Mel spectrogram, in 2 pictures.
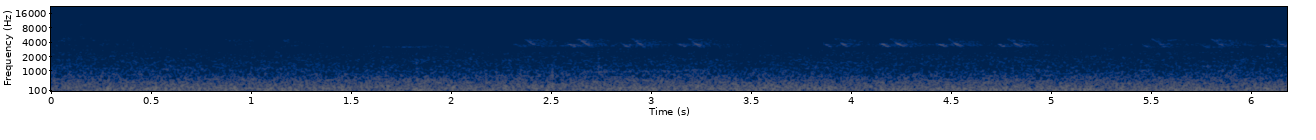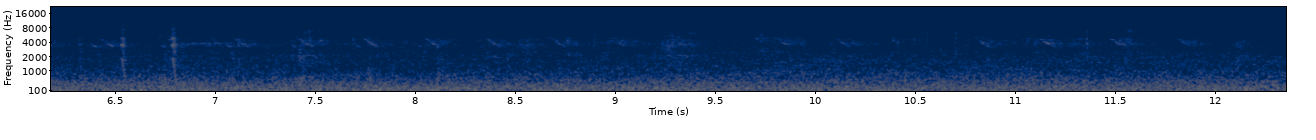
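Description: A bird calling faintly in quick runs of short high notes, repeated in little bursts every second or so, over steady low background noise.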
